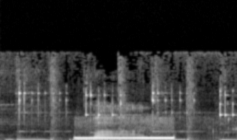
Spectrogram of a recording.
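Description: A telephone call tone heard while a call is being placed again: a single steady mid-pitched beep lasting about a second, with fainter low sounds before and after it.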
